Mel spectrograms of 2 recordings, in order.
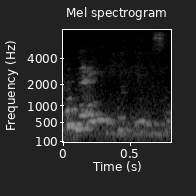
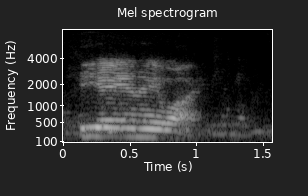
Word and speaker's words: Panay: How do you spell that? It was Panay. P-A-N-A-Y.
